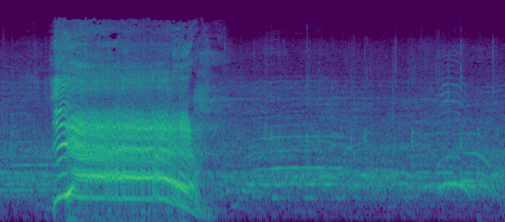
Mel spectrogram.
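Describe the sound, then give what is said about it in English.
A large church audience bursts into loud shouting and cheering for about a second and a half, then the roar drops away to a low murmur of scattered voices. “Come on, some of you are shouting your way out of bankruptcy right now.”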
